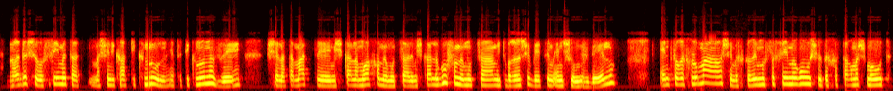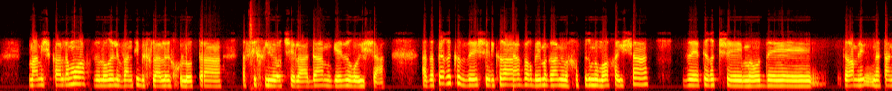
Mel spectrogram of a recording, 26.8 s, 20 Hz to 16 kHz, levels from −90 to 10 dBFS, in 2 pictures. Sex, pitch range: female, 180-205 Hz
